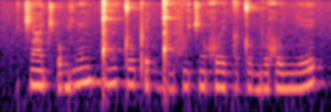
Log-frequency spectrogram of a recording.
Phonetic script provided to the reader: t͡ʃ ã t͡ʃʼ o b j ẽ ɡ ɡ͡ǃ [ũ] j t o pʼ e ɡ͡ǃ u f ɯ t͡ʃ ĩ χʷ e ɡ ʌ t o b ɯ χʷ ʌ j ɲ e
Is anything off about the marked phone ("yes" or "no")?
no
